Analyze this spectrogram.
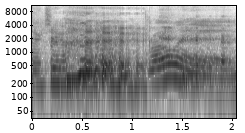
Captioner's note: laughs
